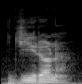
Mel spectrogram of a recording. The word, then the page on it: Girona: Catalan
